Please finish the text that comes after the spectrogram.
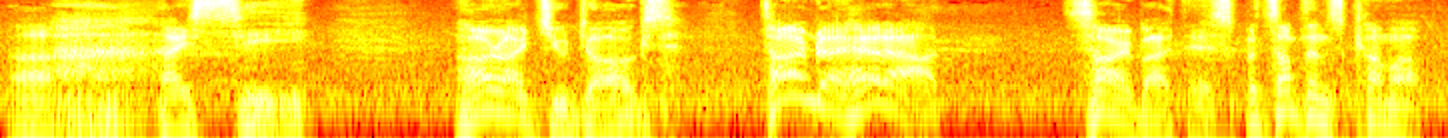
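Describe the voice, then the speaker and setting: An actor playing a blustery, hearty old guild boss in a video game, with an American accent and a gravelly, folksy, commanding delivery. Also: male voice, mid-range voice, wildly swooping pitch, measured pace, pushed and bright, slight background noise, heavily acted.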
